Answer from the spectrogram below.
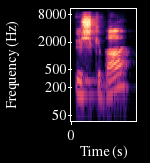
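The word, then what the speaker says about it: uisge beatha: And the name originally, it's Gaelic, it has to be pronounced as Uishkeba.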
